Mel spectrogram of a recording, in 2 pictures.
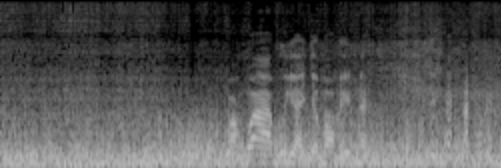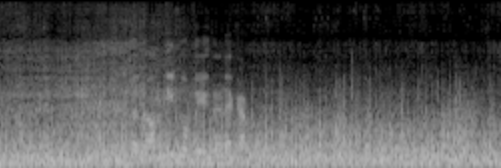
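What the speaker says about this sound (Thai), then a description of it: "ลมแรงมากเลยนะครับ" Strong wind buffets the microphone at a roadside construction site where a machine levels the ground, a constant loud rumble running through the whole stretch under a voice.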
